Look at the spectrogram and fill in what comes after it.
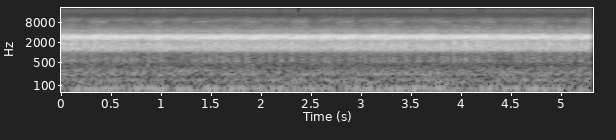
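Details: Frogs in a large night chorus in a flooded rice field before planting, under a full moon; dense, continuous trilling croaks merge into a steady wall of sound with no pauses, faint low rumble beneath.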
